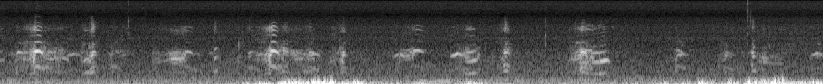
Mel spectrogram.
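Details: Canada geese at a pond honk repeatedly, several birds overlapping in short nasal calls, against a steady low rumble of wind or water.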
